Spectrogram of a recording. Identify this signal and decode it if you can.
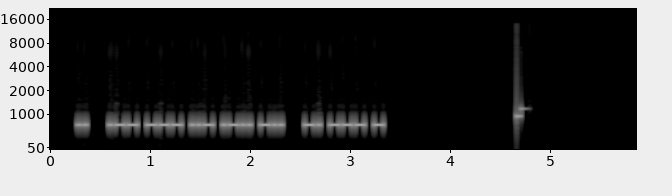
Morse code, heard as a keyed tone, about 38 wpm, 700 Hz. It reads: I WOULD NOT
